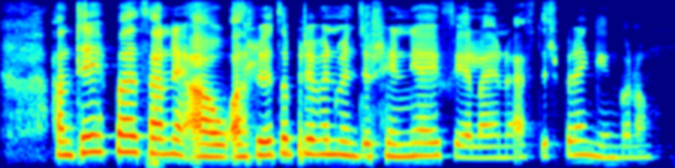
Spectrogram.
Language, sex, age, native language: Icelandic, female, 20-29, Icelandic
